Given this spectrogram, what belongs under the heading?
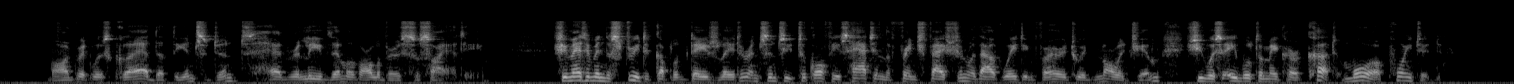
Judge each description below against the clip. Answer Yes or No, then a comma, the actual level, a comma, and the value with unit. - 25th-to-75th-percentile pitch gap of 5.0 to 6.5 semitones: Yes, wide, 5.6 semitones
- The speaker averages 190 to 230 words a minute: Yes, average, 200 wpm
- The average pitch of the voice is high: No, low, 130 Hz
